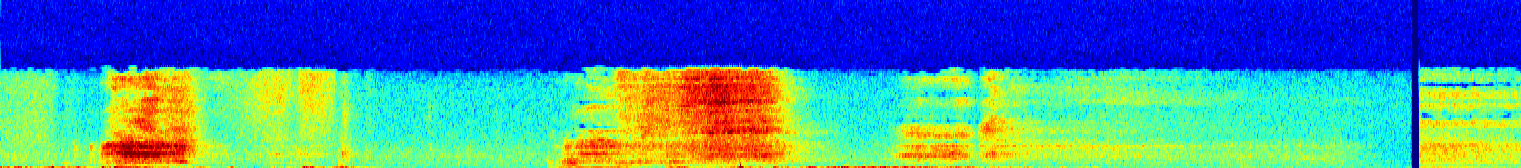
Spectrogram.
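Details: Snoring during sleep recorded with the SnoreLab phone app: irregular low rumbling, snorting breaths with quiet pauses between them; snoring.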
